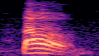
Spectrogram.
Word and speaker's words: above: So words like above, above, right? We are putting all the emphasis on the second half.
